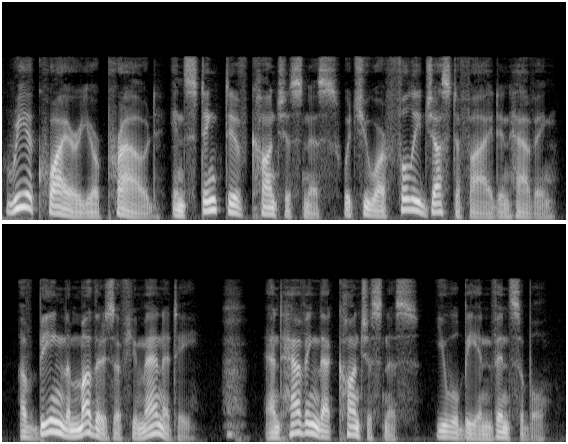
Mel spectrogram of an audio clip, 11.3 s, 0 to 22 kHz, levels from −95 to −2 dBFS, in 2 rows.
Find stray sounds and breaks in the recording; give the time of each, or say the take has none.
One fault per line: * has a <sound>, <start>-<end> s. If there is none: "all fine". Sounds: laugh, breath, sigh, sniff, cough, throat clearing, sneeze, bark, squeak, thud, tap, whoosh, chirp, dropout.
* has a breath, 7.8-8.1 s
